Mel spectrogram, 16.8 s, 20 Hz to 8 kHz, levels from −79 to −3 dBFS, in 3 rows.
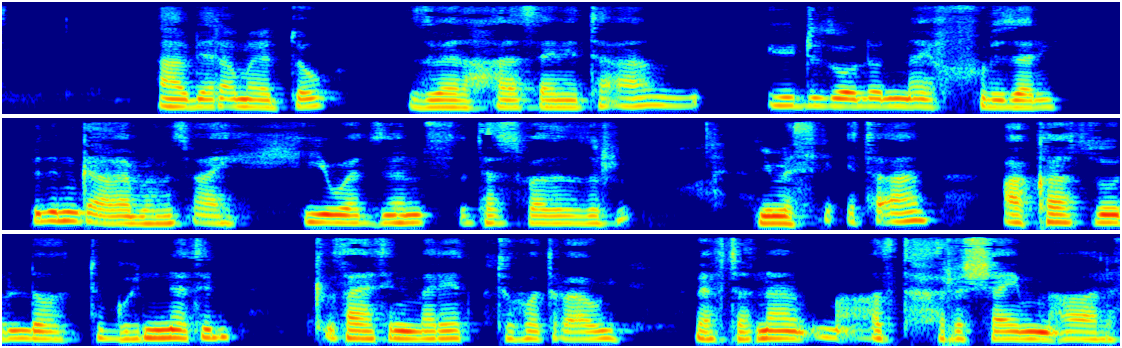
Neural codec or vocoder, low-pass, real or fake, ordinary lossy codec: codec, 16 kHz, 1 kbps, X-Codec, WavLM features, trained on Multilingual LibriSpeech; 7.2 kHz; fake; MP3, 32 kbps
